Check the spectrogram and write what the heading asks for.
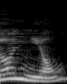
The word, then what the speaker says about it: oignons: Dans le panier, il y a des oignons, GN se prononce ni, et des champignons.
